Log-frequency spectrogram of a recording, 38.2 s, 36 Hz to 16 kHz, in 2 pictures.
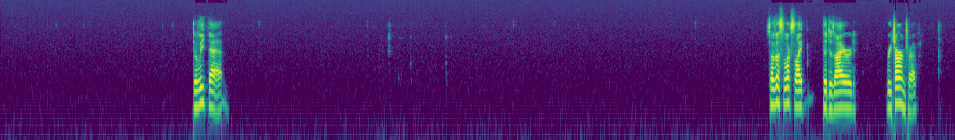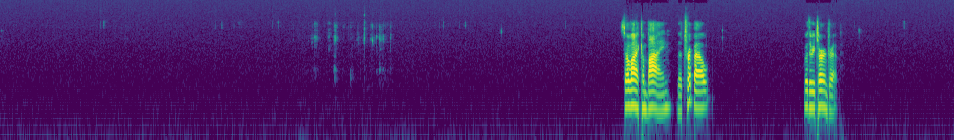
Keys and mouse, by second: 1.1 click, 1.8 right click, 3.6 click, 5.2 click, 6.3-7.7 drag, 10.3 click, 11.2 click, 11.7-14.2 drag, 14.4-16.1 drag, 16.7 KP_Subtract, 18.2 KP_Subtract, 21.3 click, 23.6 click, 24.0 right click, 24.7 click, 25.6-27.5 typing, 28.1 click, 28.4 click, 30.6-32.0 drag, 36.5-37.5 drag.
